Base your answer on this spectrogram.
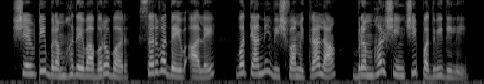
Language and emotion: Marathi, neutral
